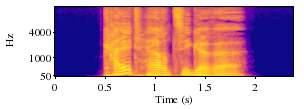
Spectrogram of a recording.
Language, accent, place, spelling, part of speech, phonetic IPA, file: German, Germany, Berlin, kaltherzigere, adjective, [ˈkaltˌhɛʁt͡sɪɡəʁə], De-kaltherzigere.ogg
- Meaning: inflection of kaltherzig: 1. strong/mixed nominative/accusative feminine singular comparative degree 2. strong nominative/accusative plural comparative degree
